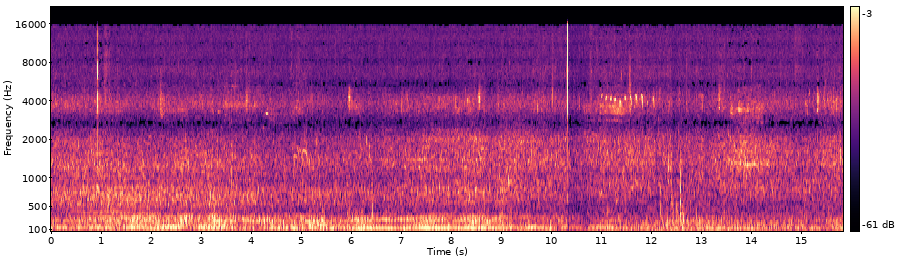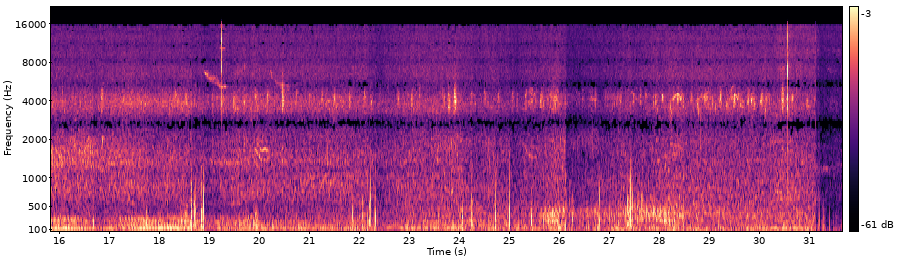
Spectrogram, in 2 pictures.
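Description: Wind buffeting the microphone, a steady low rumble that swells and eases throughout.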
